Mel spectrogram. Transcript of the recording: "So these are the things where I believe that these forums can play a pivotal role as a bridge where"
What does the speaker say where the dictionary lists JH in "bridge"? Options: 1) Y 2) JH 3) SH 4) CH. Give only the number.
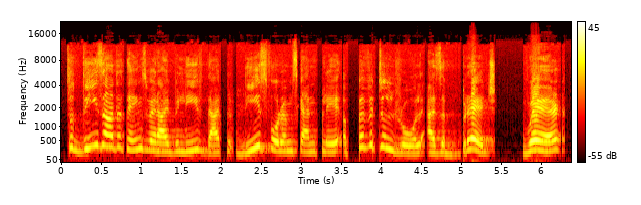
2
